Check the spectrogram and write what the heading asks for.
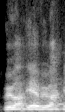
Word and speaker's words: Rouen: Rouen? – Rouen, yeah.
